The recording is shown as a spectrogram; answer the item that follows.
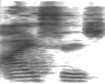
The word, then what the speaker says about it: Ison's: we also went by Ison's nursery it's is ons and they say it like that too so I'm saying it right we went by there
